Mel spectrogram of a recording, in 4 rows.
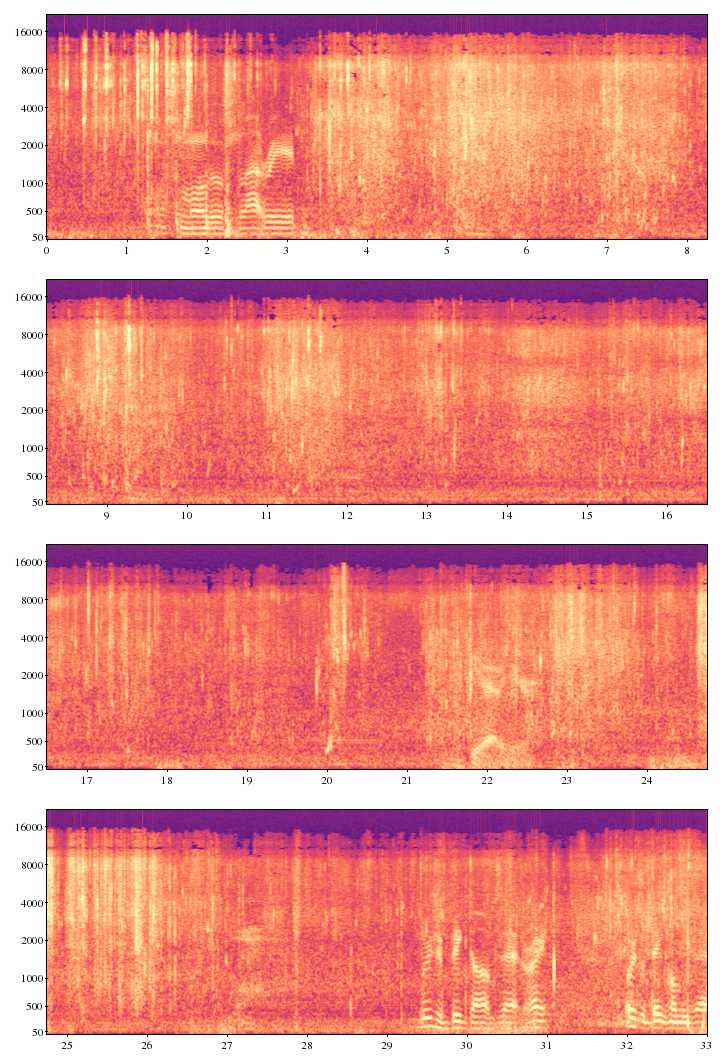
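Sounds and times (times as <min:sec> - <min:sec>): wind on microphone: 0:00.0 - 0:06.1, 0:21.3 - 0:25.2, 0:26.4 - 0:33.0
water lapping against kayak hull: 0:00.0 - 0:33.0
small splash: 0:03.3 - 0:10.0, 0:11.0 - 0:12.3, 0:19.8 - 0:24.0.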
